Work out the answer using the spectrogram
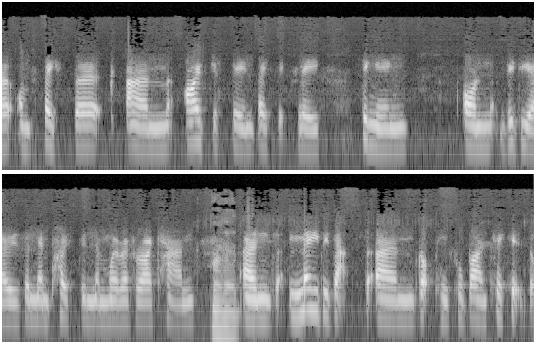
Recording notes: joined on the phone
